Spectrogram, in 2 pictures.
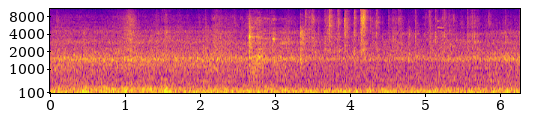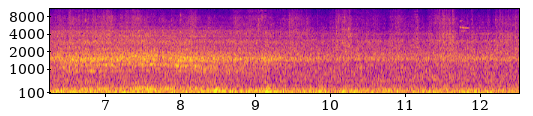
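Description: Inside the saloon of a Class 156 diesel multiple unit under way: a steady low rumble from its underfloor diesel engine and wheels on the track, with a few faint knocks.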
